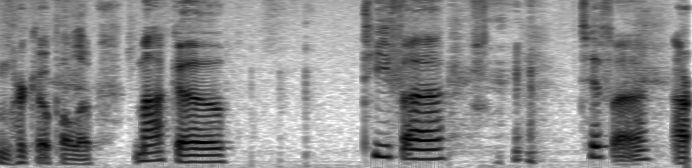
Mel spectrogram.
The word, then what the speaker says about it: Tifa: and uh he he said meiko but said tifa correctly good job for getting tifa correctly as i said earlier i said tiffa because i i probably said i said it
